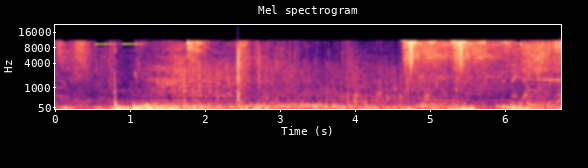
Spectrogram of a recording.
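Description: Bombarda spell blasts in Hogwarts Legacy gameplay: a string of loud, booming explosions and bursts close up, repeating over dense rumbling combat noise.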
